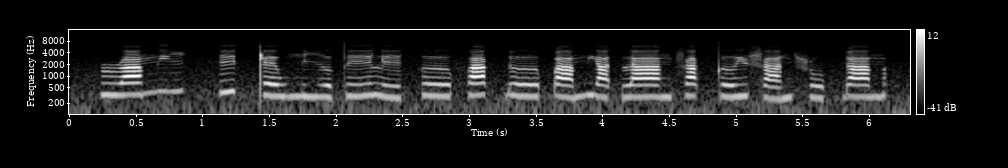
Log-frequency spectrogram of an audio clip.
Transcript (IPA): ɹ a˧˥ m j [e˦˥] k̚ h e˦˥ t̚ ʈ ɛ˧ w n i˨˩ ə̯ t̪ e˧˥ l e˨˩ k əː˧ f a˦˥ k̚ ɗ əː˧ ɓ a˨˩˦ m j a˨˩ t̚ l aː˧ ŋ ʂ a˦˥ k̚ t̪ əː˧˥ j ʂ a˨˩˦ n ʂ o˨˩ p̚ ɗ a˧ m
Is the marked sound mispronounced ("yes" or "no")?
yes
